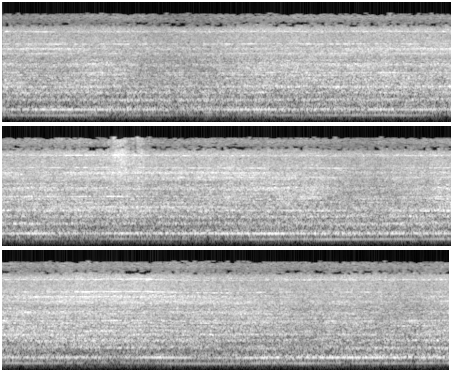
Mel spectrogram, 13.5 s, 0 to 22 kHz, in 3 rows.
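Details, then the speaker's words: Bissell 3510-9 (9 amp) upright vacuum after greasing both brush roller bearings; smooth even motor drone, steady pitch, brush roll turning freely with no scraping anymore; normal running. "there's no scraping anymore because I have fixed the brush roller bearings so we won't have to hear the uh scraping anymore"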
